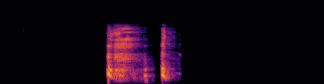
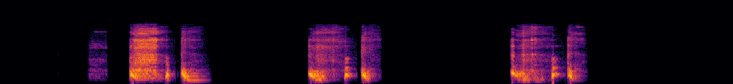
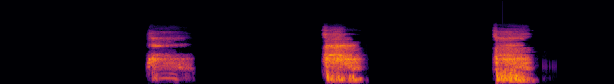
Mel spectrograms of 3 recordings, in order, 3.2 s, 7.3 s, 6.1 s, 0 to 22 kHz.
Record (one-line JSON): {"cough_length": "3.2 s", "cough_amplitude": 26738, "cough_signal_mean_std_ratio": 0.22, "three_cough_length": "7.3 s", "three_cough_amplitude": 28723, "three_cough_signal_mean_std_ratio": 0.3, "exhalation_length": "6.1 s", "exhalation_amplitude": 28215, "exhalation_signal_mean_std_ratio": 0.32, "survey_phase": "alpha (2021-03-01 to 2021-08-12)", "age": "45-64", "gender": "Female", "wearing_mask": "No", "symptom_none": true, "smoker_status": "Never smoked", "respiratory_condition_asthma": false, "respiratory_condition_other": false, "recruitment_source": "REACT", "submission_delay": "1 day", "covid_test_result": "Negative", "covid_test_method": "RT-qPCR"}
